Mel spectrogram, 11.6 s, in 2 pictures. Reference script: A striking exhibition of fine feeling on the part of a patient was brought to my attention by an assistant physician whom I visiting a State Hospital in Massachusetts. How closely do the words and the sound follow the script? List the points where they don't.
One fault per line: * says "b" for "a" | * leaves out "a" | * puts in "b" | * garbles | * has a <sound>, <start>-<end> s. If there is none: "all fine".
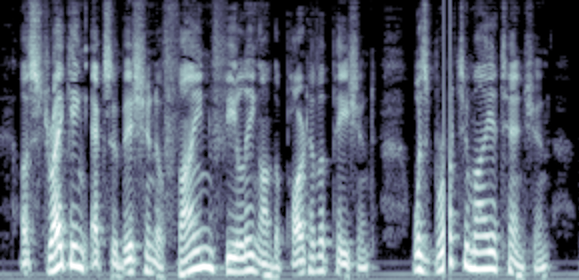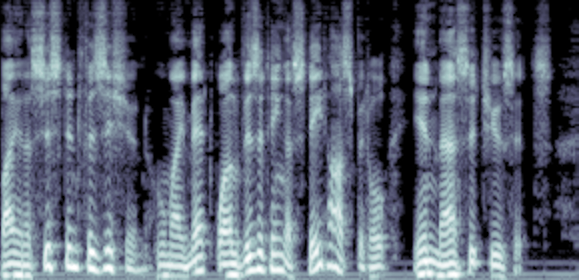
* has a dropout, 4.5-4.5 s
* puts in "met while"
